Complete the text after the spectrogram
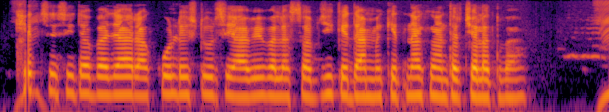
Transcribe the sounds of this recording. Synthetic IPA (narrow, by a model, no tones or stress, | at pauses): kʰet̪sesid̪ʱabad͡ʒaːɾakoːlɖesʈuːɾseaːweʋaːlasəb̚d͡ʒiked̪aːmːẽkɪt̪nakõə̃nt̪əɾt͡ʃələt̪baː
